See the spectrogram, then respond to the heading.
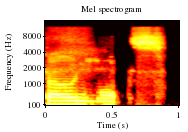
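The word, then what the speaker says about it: Bo Nix: with you I think B Knicks rhymes with dicks um so he's probably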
